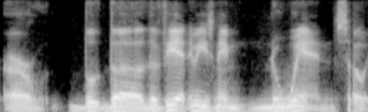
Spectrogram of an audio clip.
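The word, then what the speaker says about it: Nguyen: them uh there are the the Vietnamese named nwin so n gu ye n it could be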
